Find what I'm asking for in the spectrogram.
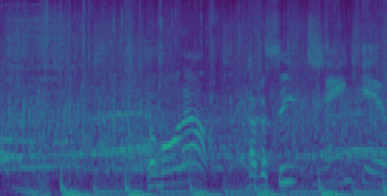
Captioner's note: cheering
